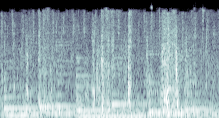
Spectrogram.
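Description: A horse on a rural farm moves and snorts close by, with uneven hoof thuds and shuffling over a low, steady hum.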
